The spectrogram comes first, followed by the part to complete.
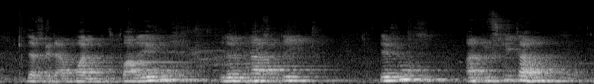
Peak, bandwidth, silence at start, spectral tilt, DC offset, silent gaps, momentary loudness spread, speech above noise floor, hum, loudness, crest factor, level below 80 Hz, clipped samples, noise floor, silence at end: -2 dBFS; 8.2 kHz; 0 s; -9 dB/octave; under 0.1%; none; 11 LU; 21 dB; none; -19 LUFS; 16 dB; -54 dBFS; under 0.1%; -39 dBFS; 0 s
